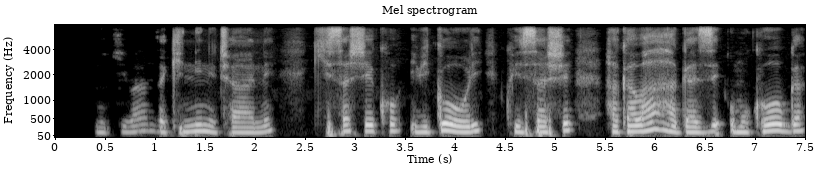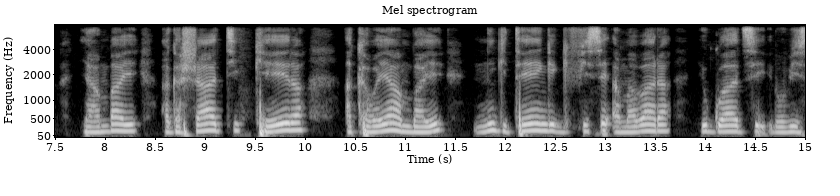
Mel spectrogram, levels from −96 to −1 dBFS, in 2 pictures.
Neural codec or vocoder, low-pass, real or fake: none; 7.2 kHz; real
